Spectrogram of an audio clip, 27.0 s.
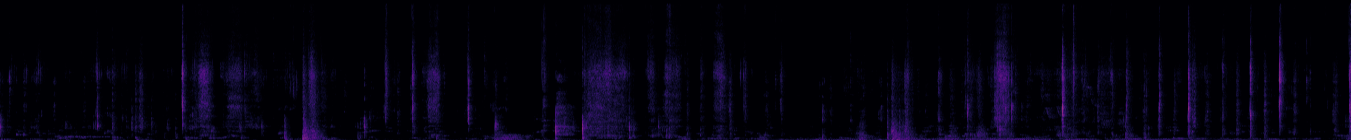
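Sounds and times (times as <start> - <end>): person chewing with mouth clicks: 20.9 - 27.0.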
